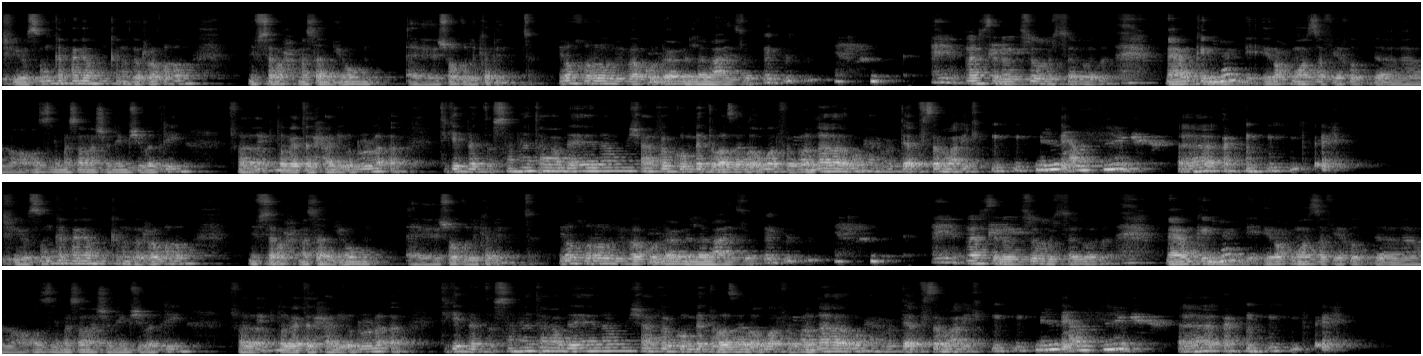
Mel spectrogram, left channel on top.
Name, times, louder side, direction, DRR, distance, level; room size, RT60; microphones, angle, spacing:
voice 1, 0.0-2.2 2.5-3.7 4.0-5.3 5.6-8.1 9.3-16.0 16.5-23.9 24.3-24.4 24.8-24.9 25.9-27.5, equal, 75° left, -1 dB, 0.8 m, -26 dB
voice 2, 8.3-8.8 9.9-10.0 12.1-12.3 16.7-17.1 22.2-22.3 22.7-22.8 24.5-25.8, left 1 dB, 10° right, -5 dB, 0.7 m, -25 dB
3.5 x 2.0 x 3.4 m, 0.77 s
head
